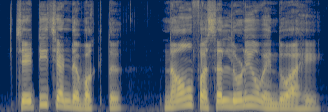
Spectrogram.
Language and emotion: Sindhi, neutral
